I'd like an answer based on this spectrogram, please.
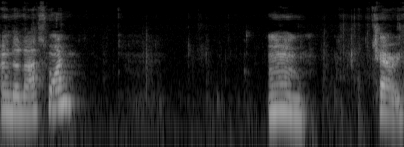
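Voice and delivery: speaking while chewing, mouth full of candy. Tasting candies for viewers, naming the last flavor, mouth full of candy. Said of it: "Let me chew this candy so I can speak".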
